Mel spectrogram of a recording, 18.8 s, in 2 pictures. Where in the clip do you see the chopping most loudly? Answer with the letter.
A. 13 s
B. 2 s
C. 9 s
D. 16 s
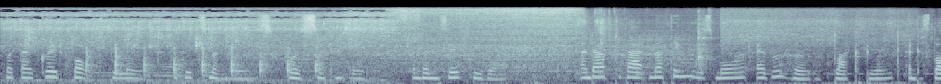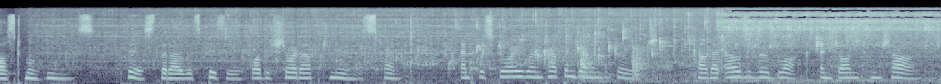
B.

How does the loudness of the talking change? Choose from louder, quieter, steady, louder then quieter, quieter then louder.
steady.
